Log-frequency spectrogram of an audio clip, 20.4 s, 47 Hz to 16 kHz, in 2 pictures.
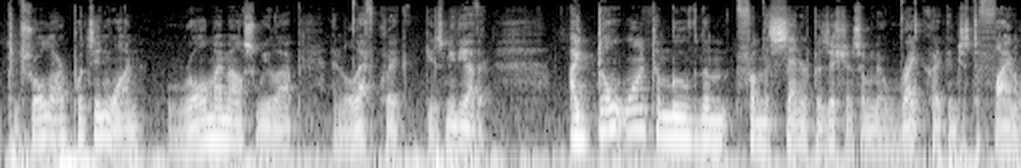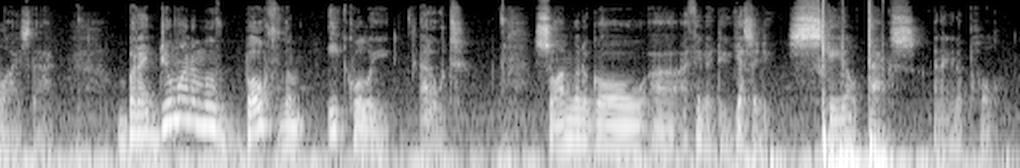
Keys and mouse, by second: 0.1 ctrl+r, 11.0-12.7 middle drag, 15.3 middle click, 18.4 s.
